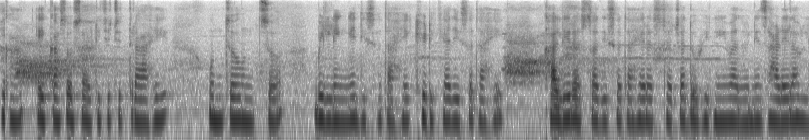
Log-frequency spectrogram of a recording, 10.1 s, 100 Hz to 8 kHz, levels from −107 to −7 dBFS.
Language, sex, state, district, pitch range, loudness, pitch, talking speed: Marathi, female, Maharashtra, Pune, 180-190 Hz, -36 LUFS, 185 Hz, 120 wpm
